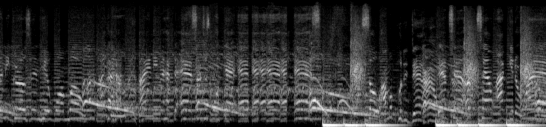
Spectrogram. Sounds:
hip hop music

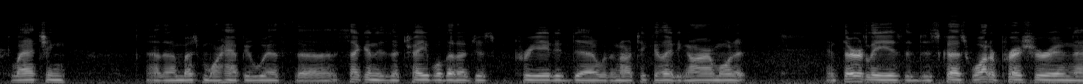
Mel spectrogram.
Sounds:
speech

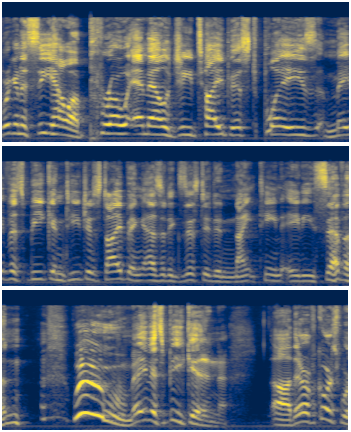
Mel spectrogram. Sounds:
speech

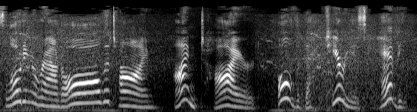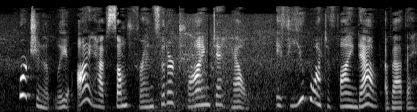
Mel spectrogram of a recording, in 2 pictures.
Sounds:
speech

